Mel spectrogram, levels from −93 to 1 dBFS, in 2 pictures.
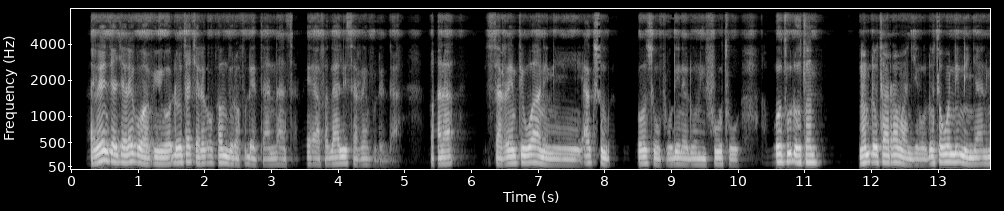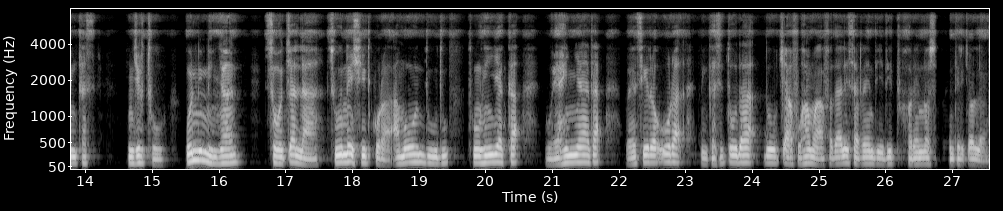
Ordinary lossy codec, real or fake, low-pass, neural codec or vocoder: none; real; 7.2 kHz; none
